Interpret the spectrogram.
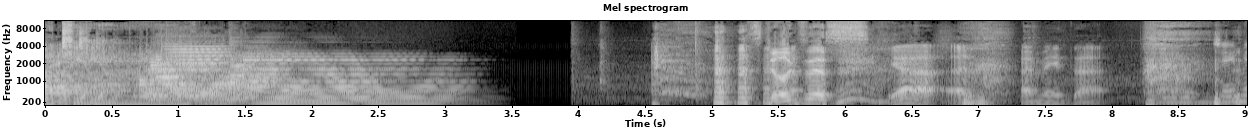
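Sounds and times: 
speech: 0:00.0 - 0:00.9, 0:05.0 - 0:09.0
radio station ID jingle tone with tape echo: 0:00.0 - 0:03.3
laughter: 0:04.6 - 0:06.2, 0:08.3 - 0:09.0.

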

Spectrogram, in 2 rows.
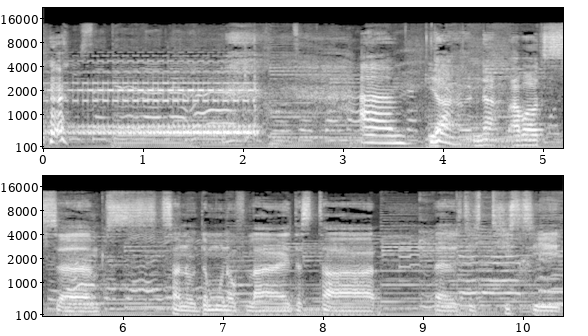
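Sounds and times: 
telephone ringing: 0:00.0 - 0:02.2
speech: 0:03.4 - 0:10.3.

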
